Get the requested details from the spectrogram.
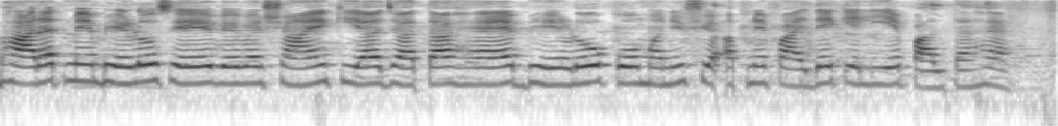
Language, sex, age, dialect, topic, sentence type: Hindi, female, 18-24, Hindustani Malvi Khadi Boli, agriculture, statement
